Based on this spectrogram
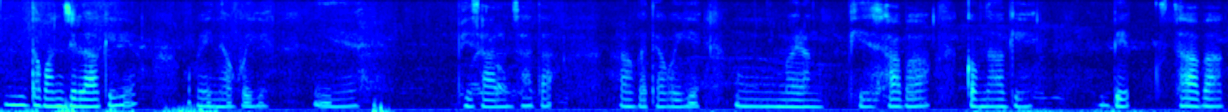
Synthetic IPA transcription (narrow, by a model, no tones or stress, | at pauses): dabanzilaɡi | ojnaːkʰojɡi | pʰisalasata | ɾuɡatakʰojɡi | majɾaŋ | pʰisaba | kawnaɡi | bek̚saba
